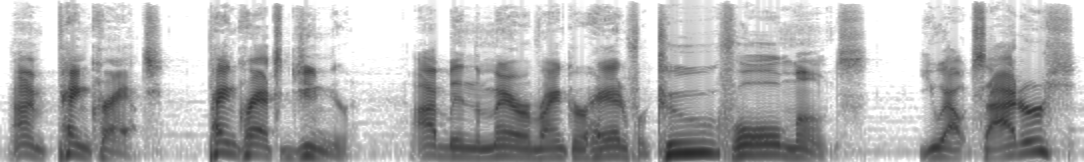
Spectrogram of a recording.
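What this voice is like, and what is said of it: Unschooled cowboy drawl. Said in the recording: “unschooled drawl”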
